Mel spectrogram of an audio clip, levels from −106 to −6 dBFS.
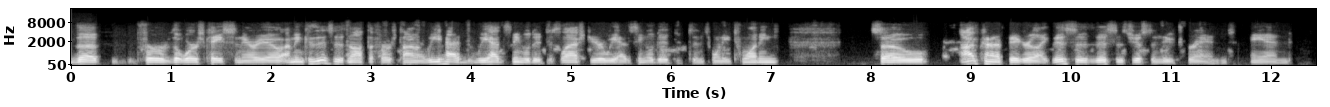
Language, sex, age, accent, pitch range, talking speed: English, male, 40-59, American, 110-130 Hz, 210 wpm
